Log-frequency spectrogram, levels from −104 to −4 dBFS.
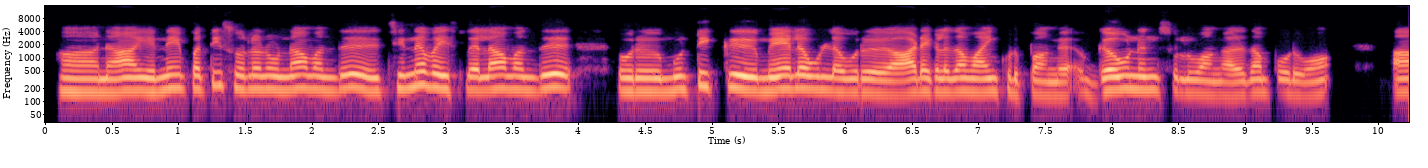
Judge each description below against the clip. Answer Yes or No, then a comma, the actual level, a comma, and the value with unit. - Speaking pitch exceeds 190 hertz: No, medium, 185 Hz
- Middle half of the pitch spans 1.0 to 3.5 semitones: Yes, average, 2.9 semitones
